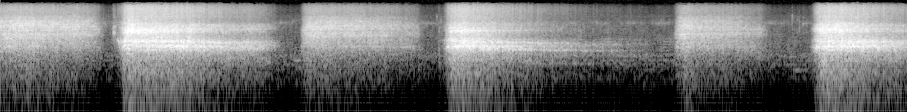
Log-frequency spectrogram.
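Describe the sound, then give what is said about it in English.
Slow deep breaths drawn in and let out in several full cycles, alternating loud airy rushes with softer, longer breaths that fade away, heard alone without any talk. “Take a few deep breaths.”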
